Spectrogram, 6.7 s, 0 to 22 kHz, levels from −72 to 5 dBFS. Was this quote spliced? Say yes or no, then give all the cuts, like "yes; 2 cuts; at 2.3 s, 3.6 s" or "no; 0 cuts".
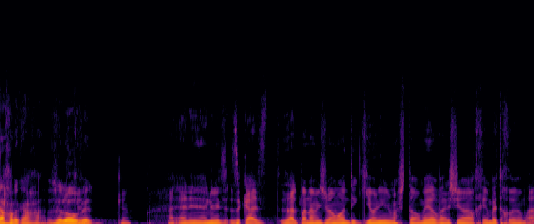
no; 0 cuts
